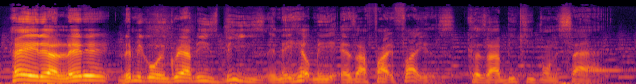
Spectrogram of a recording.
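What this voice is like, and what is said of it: Put-on Black American voice. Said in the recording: “I'm going to do my black voice ... That sounded real ... You sound just like a black guy ... That sounded like a black person”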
